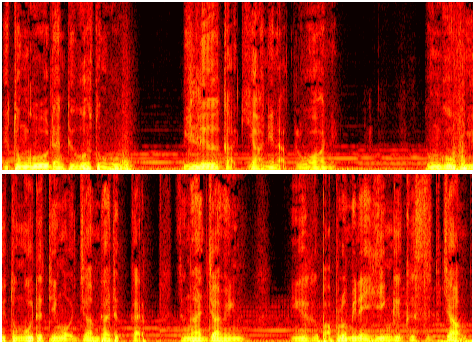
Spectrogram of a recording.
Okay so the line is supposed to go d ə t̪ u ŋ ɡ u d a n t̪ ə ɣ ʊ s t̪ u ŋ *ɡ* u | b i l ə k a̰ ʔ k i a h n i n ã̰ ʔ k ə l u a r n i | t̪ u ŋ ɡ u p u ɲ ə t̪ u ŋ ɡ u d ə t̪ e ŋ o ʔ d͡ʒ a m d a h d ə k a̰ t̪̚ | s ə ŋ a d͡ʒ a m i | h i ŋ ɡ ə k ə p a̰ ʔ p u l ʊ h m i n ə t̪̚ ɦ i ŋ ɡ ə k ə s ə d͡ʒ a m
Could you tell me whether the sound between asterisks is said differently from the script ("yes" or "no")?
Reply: no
